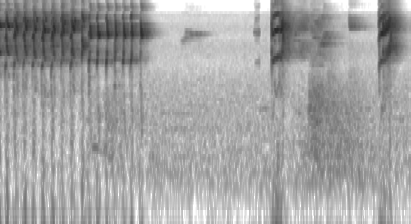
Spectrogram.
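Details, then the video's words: Lovebird fighter tutor recording: a fast shrill ngekek trill lasting about two seconds, followed by a pause, a faint chirp and two loud harsh squawks. "LOVEBIRD NGEKEK DURASI PANJANG, BISA UNTUK MASTERAN JUGA"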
